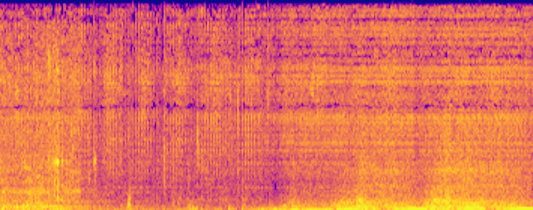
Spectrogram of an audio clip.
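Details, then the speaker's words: Vauxhall turbo petrol engine revved, recorded from outside the car on the camera's inbuilt mic: pitch climbs cleanly with each throttle blip and falls back smoothly with turbo flutter, no knocks or rattles; healthy engine. "Whoa, naughty. Nice bit of flutter. Fucking sick that, man."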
